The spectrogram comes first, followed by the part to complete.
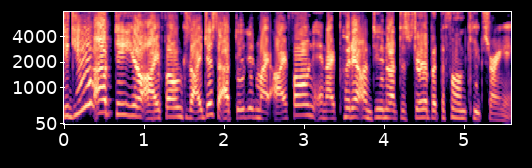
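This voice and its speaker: An animated voice with an American accent moves at a fairly quick pace with lively intonation. The sound is dry and close, with no echo. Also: woman, fairly high pitch for a woman. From United States. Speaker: podcast co-host. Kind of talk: casual chat. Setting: live video stream. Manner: loud.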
